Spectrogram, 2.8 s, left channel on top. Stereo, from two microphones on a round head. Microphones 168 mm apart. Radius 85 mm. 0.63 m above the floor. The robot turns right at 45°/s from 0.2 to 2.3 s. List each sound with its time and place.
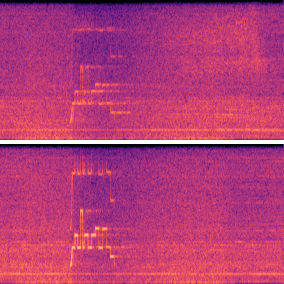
0.7 s a ringtone: 60° right (ahead or behind), 1.4 m; by 1.2 s 65° right (ahead or behind), 1.4 m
